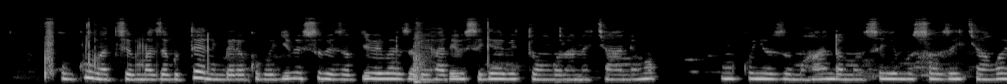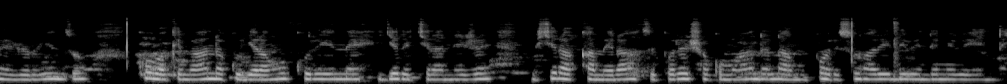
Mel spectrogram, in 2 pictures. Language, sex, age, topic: Kinyarwanda, female, 25-35, education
